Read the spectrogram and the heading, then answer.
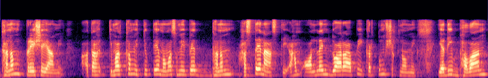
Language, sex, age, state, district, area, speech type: Sanskrit, male, 18-30, Karnataka, Uttara Kannada, rural, spontaneous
